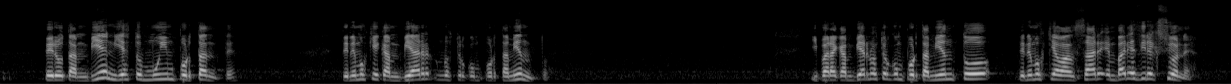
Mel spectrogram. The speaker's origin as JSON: {"language": "Spanish", "town": "Punta Arenas", "region": "Magallanes", "country": "Chile", "said": "yo soy del sur, de Punta Arenas, de la región de Magallanes"}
